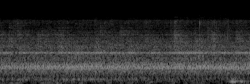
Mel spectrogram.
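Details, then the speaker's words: Vacuum pump pulling vacuum for a carbon fibre infusion layup: a smooth, constant hum with a steady mid-pitched whine and no knocks or surging. The pump runs normally. A small leak was later traced to the gum-tape joint at the inlet. "hopefully the pump isn't too noisy on the video if it is I might have to move it outside for future"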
